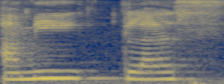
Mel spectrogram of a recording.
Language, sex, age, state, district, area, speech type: Bengali, female, 18-30, West Bengal, Purulia, urban, spontaneous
